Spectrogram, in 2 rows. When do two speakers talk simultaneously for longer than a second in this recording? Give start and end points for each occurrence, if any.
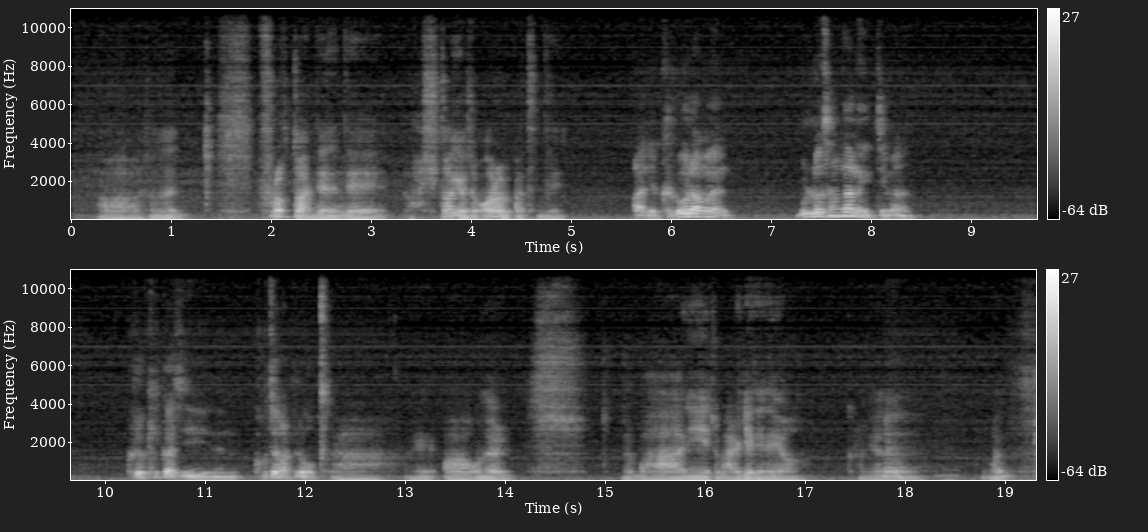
none

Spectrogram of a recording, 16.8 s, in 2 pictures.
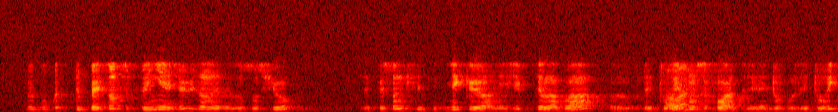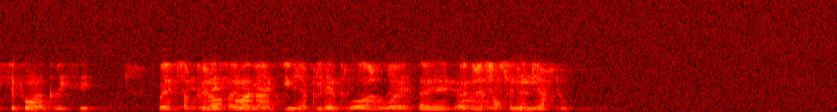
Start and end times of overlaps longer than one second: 10.3-12.1, 12.6-13.9

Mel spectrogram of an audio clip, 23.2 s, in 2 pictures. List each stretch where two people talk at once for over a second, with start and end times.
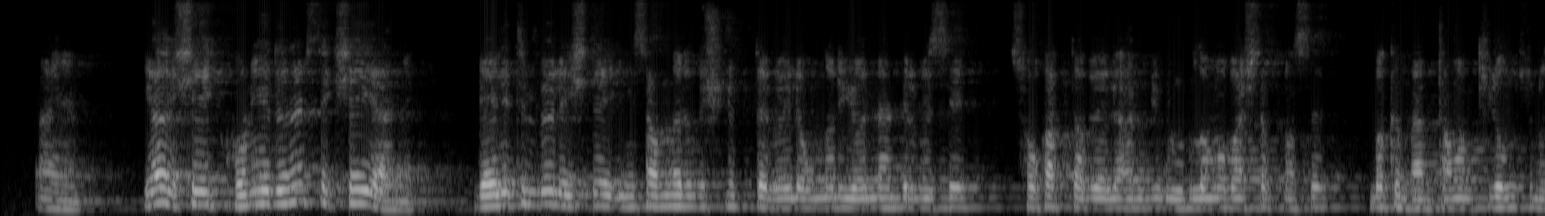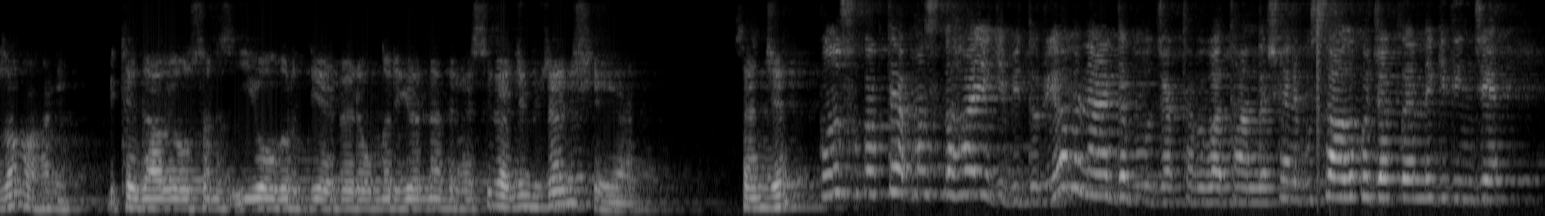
none

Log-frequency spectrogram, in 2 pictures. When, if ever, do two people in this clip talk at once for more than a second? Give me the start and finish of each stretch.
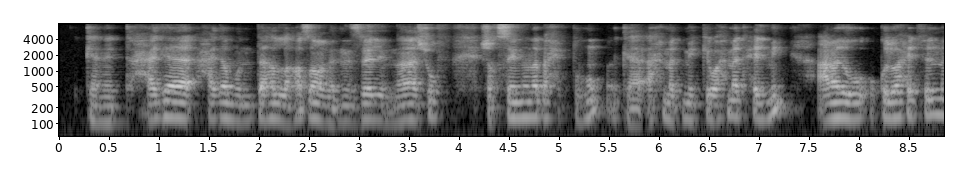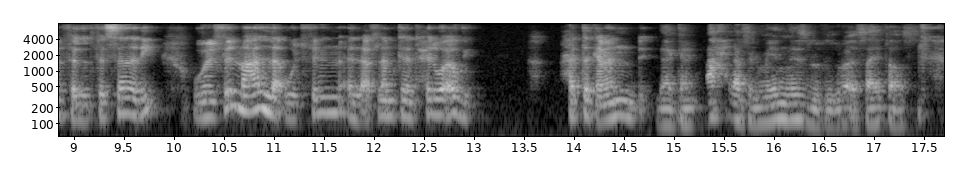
none

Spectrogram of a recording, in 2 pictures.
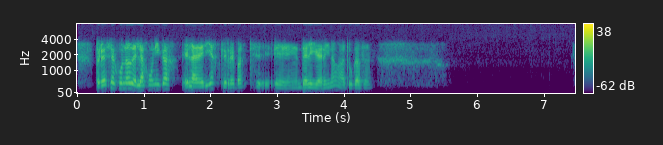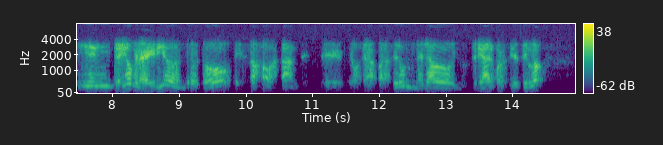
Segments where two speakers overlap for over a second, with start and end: none

